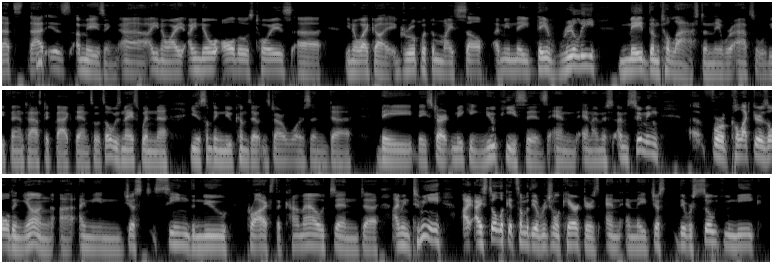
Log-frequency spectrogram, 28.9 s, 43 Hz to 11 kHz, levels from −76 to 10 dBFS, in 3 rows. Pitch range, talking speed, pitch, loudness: 105-130 Hz, 220 wpm, 115 Hz, -25 LUFS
